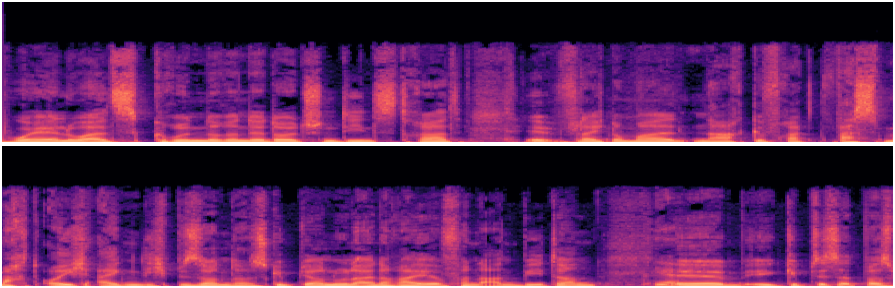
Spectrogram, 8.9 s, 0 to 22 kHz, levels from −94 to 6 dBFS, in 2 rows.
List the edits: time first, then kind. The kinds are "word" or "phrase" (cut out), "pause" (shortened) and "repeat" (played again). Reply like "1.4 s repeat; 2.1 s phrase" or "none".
none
